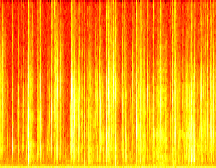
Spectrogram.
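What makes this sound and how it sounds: A small clear plastic bag wrapped around a tiny white figurine is crinkled and squeezed between fingertips with long red nails. Dense, bright crackles and sharp snapping pops come in quick uneven bursts throughout, over a faint, steady low hum.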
